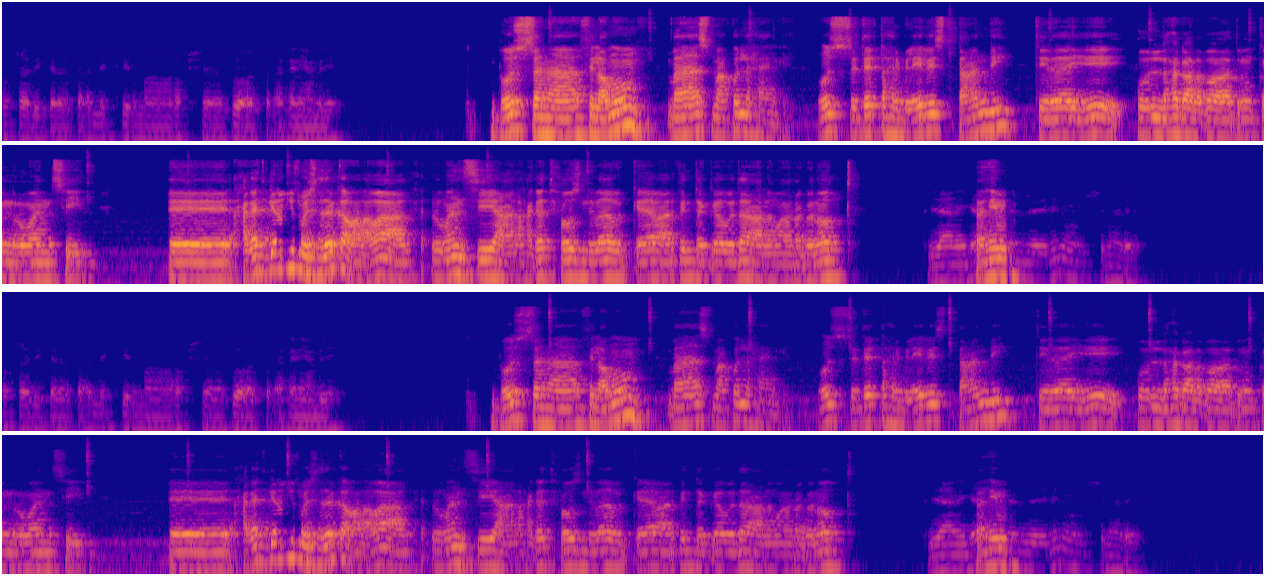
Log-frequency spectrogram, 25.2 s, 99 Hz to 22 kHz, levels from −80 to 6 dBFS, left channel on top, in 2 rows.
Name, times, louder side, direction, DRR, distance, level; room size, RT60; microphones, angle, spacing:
voice 1, 0.0-3.4 12.8-13.2 14.5-14.6 20.5-20.9 21.9-24.0, left 1 dB, 30° left, 0.9 m, -44 dB
voice 2, 4.9-7.9 8.2-13.5 14.3-21.0 22.4-22.7, left 7 dB, 70° left, 0.4 m, -24 dB
Clock, 4.9-19.3, right 2 dB, 10° right, 1.1 m, -51 dB
10.0 x 4.0 x 2.6 m
head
